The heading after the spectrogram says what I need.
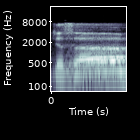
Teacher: وَذَلِكَ میں واو ہونٹوں کی نا تمام گلائی سے ادا ہوگی، دال نرمی سے ادا کریں گے، 2 حرکات لمبا کریں گے، لام کاف باریک ہے۔ جزا میں زا کو تیز صفیر کی آواز سے ادا کرنا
